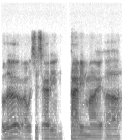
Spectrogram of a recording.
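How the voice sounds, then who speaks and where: Bright-toned, halting middle-aged man. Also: mid-range voice, muffled recording. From Mexico, raised in Washington State. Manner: relaxed, halting with many fillers. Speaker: program manager. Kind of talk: webinar self-introduction. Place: office at home or work. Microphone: computer mic on a video call.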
